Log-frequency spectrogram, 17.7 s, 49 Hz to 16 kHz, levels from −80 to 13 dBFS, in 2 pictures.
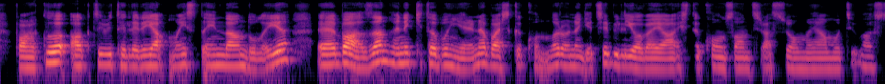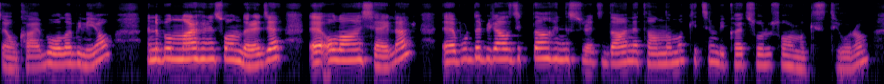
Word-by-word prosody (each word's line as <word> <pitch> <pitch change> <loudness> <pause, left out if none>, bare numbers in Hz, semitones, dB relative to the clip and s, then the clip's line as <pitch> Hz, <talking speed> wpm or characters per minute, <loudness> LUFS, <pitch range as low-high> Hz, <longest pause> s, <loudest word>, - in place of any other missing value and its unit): farklı 165 +8 +5
aktiviteleri 180 -2 -1
yapma 180 -1 +1
isteğinden 180 -2 0
dolayı, 185 - +2 0.3
eee, 195 +1 +4
bazen, 210 +4 +6
hani, 210 0 -1
kitabın 200 -3 0
yerine 175 +5 -3
başka 175 +1 -1
konular 185 +1 -6
öne 175 -2 -3
geçebiliyor 170 0 -2
veya, 145 0 -1
işte, 160 - -9
konsantrasyon 150 -1 -7
veya 145 0 -7
motivasyon 160 0 -9
kaybı 165 +6 -5
olabiliyor. 200 - 0 0.4
Hani, 265 +1 +1
bunlar, 280 0 +6
hani, 275 0 +1
son 270 -5 0
derece, 230 - +3 0.3
eee, 345 +1 +8
olağan 260 0 +3
şeyler. 255 - -1 0.4
Eee, 235 +1 +2
burada 275 +1 -3
birazcık 275 0 -1
daha, 290 0 +4
hani, 275 -2 -1
süreci 230 -5 -8
daha 210 +1 +2
net 230 -1 -5
anlamak 205 +5 -5
için 235 -2 -9
birkaç 195 -1 -6
soru 190 0 -8
sormak 170 -6 -9
istiyorum. 170 - -9
195 Hz, 145 wpm, -20 LUFS, 170-245 Hz, 0.4 s, eee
